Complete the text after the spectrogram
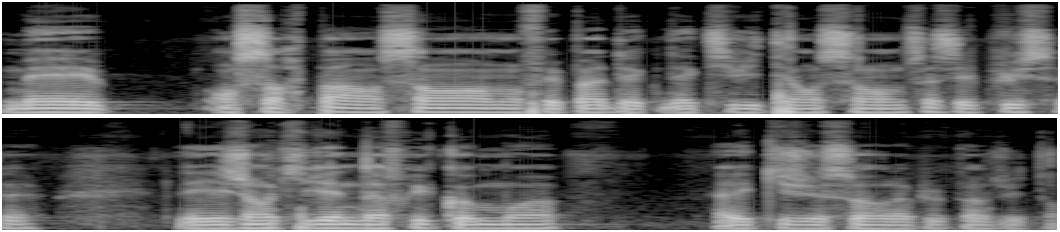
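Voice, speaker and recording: A man's fairly low, dark, mellow voice, monotone and flat, at a moderate pace with long, frequent pauses, on a very clean recording with a silent background. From Ivory Coast. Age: 20s. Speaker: international student. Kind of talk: interview testimony. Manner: hesitant, many fillers and repetitions.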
